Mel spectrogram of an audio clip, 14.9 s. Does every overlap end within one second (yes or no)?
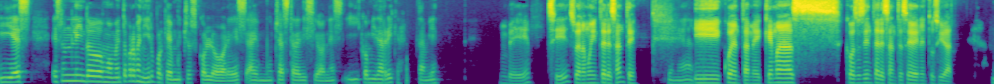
yes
